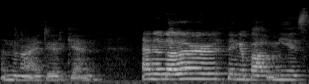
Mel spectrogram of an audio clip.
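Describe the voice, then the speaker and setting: A high-pitched woman's voice with audible room echo. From South Africa, Gauteng (Pretoria). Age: 20s. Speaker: university student. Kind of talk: casual home tour talk. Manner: casual, filler-heavy.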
